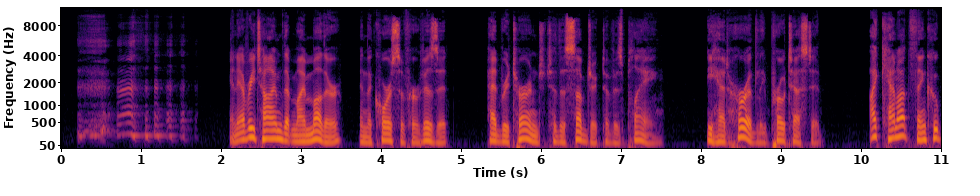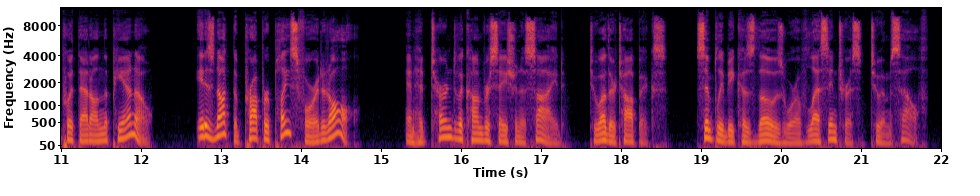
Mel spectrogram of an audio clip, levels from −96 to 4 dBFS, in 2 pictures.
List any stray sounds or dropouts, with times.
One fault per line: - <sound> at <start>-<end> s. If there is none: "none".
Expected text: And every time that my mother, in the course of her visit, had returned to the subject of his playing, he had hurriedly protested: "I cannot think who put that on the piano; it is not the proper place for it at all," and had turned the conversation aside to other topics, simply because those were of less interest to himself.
- laugh at 0.2-1.7 s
